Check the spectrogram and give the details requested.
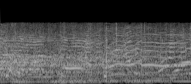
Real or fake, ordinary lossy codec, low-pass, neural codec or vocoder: real; none; 7.2 kHz; none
